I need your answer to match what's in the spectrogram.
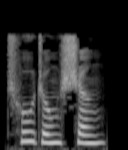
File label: "初中生", Chinese; chu zhong sheng; cyberchinese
